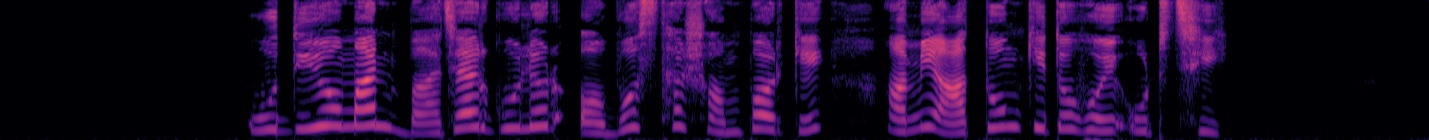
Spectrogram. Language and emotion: Bengali, fearful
